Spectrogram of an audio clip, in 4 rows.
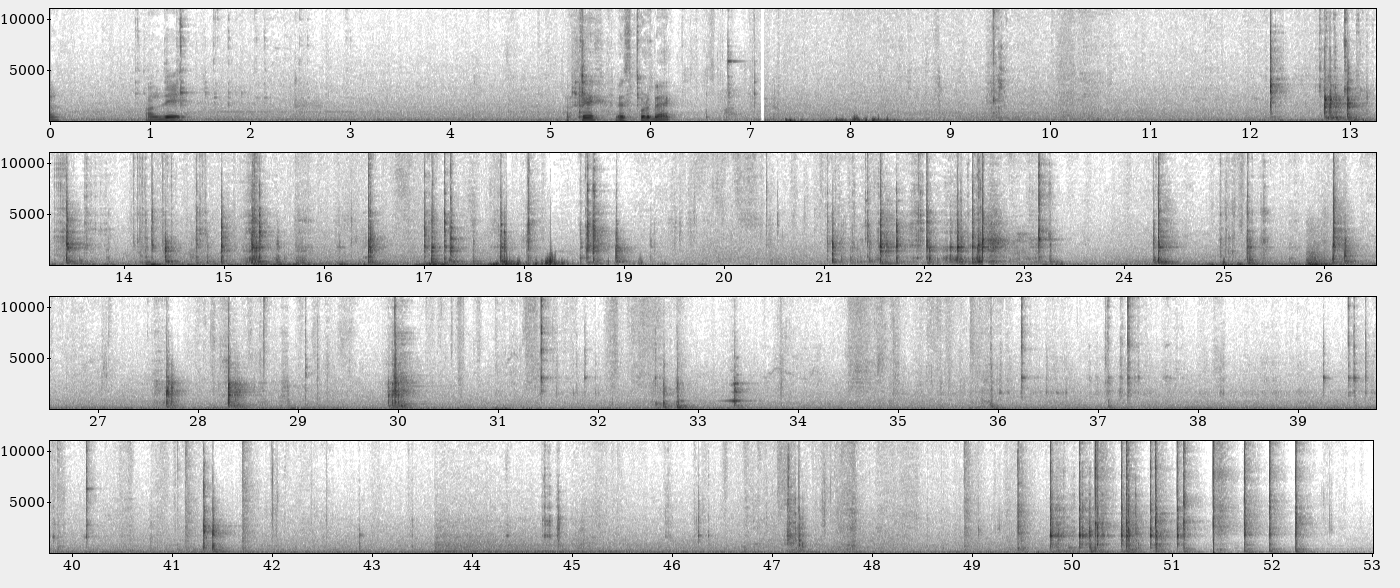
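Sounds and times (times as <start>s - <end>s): steady low hum: 22.8s - 49.8s.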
